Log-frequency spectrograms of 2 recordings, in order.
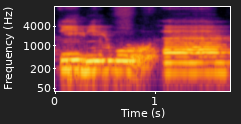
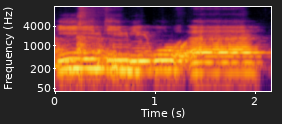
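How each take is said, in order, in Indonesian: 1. Langsung dimulai dengan bunyi t. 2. Dimulai dengan vokal i panjang. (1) "kalau wasal" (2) "kalau mulai dari iti gimana bacanya?"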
